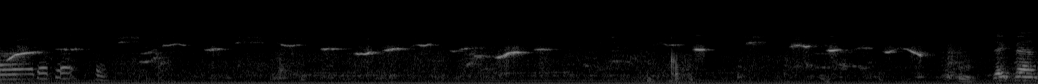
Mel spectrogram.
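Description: A person whistling a tune in short separate notes, some sliding up in pitch.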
